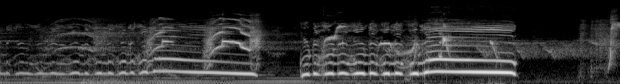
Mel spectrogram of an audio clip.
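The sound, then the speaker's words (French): A superb lyrebird sings loud in the shade of eucalyptus trees, running through two long bursts of varied, ringing calls with rising and falling whistles, mimicking other birds, with a short pause between phrases. “Un magnifique oiseau lyre, aussi appelé ménure superbe.”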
